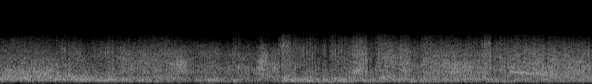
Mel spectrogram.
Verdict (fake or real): real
